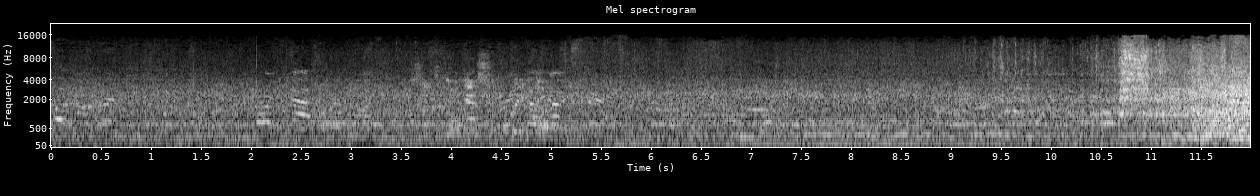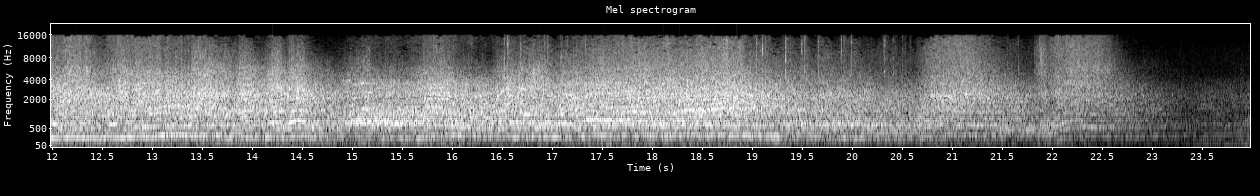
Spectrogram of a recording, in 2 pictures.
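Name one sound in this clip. Race car engines roar and whine.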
